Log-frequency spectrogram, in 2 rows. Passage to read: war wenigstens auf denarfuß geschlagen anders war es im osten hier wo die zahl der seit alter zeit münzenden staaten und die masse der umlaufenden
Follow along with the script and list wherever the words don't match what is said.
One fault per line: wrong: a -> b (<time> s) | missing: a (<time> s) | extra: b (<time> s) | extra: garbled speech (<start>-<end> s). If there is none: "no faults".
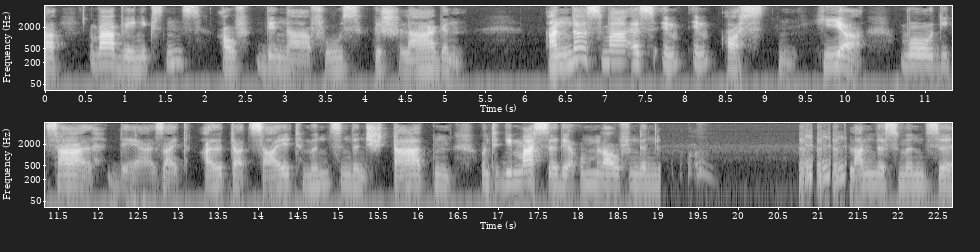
extra: im (8.0 s)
